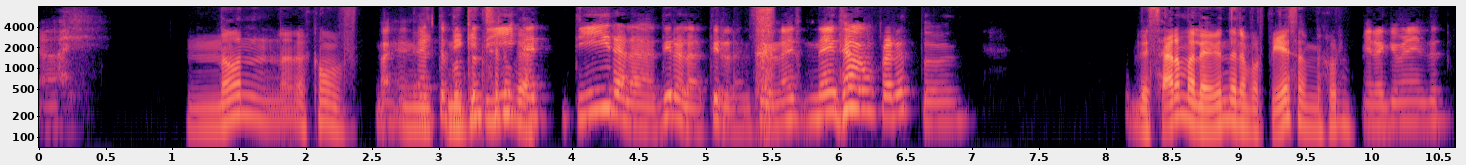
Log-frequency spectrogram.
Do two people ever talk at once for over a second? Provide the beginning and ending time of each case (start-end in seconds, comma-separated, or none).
2.5-3.8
